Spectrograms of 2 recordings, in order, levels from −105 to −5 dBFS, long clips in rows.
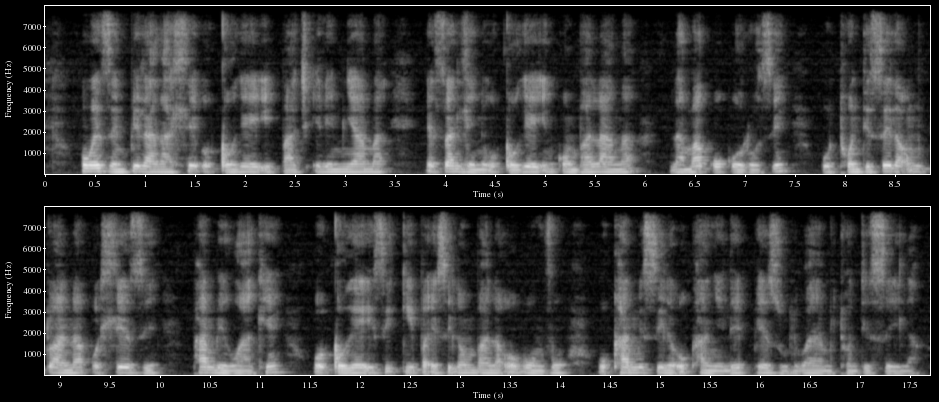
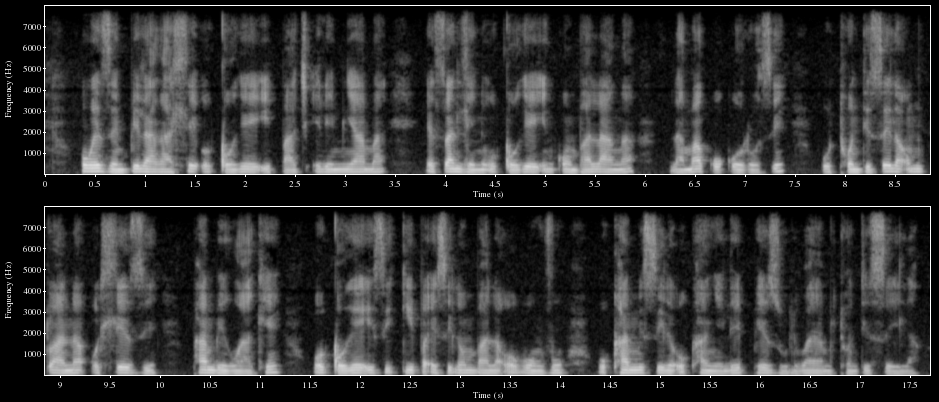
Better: second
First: room echo; dies away in 0.2 s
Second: none

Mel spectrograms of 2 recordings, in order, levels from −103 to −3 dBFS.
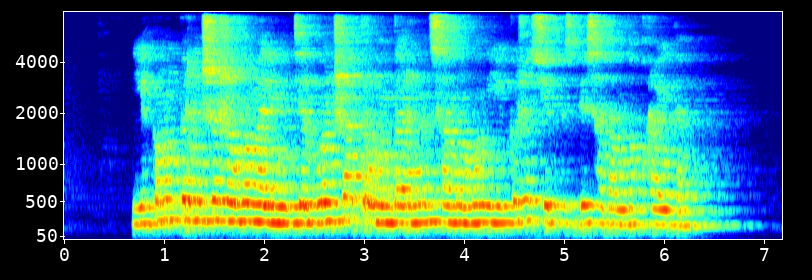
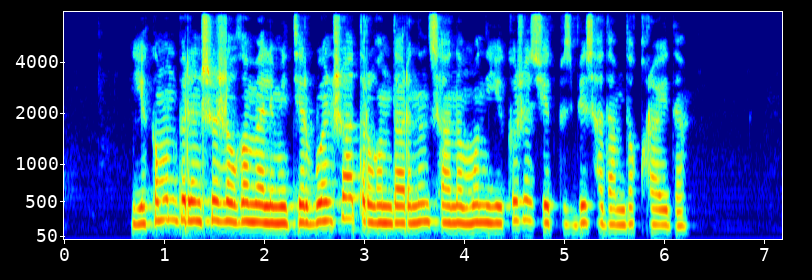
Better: second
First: room echo; dies away in 1.1 s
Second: none

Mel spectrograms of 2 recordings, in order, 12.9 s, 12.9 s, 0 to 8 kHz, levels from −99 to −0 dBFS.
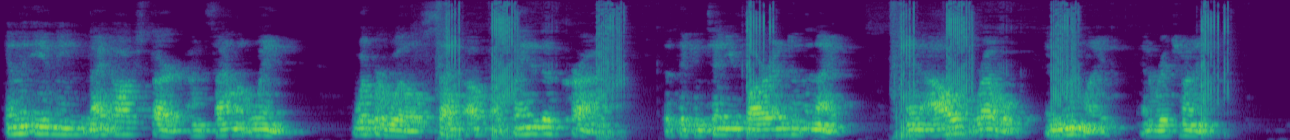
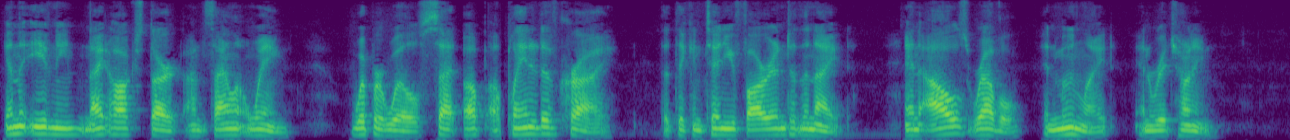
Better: second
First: noise reduction (classical method WPE with log-MMSE)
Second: none

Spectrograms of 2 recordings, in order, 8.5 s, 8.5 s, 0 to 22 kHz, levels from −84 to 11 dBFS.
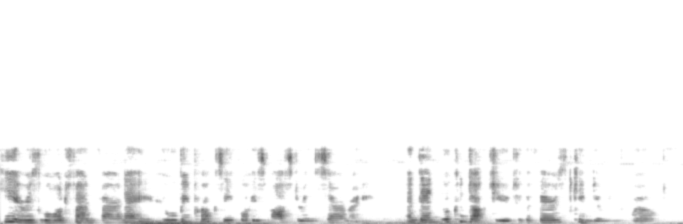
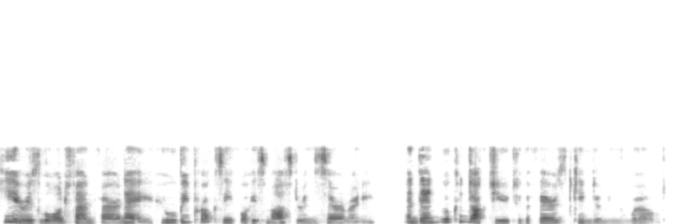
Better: second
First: noise reduction (classical method WPE with log-MMSE)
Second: none

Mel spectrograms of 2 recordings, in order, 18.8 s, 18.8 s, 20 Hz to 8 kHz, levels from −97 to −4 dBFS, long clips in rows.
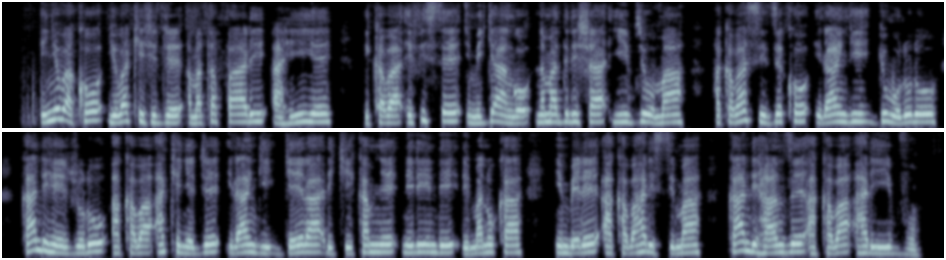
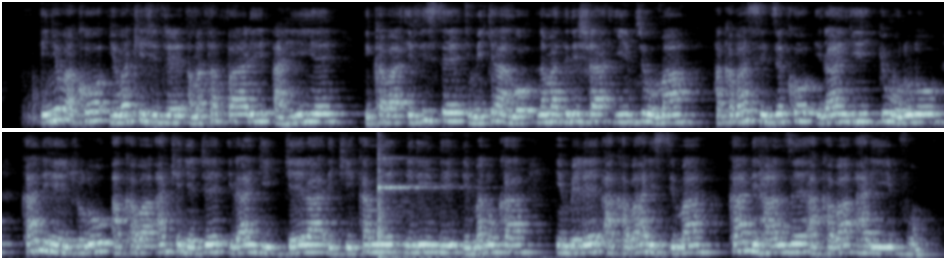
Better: first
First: none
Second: background sound (Piano); 13 dB below the speech // room echo; dies away in 0.6 s

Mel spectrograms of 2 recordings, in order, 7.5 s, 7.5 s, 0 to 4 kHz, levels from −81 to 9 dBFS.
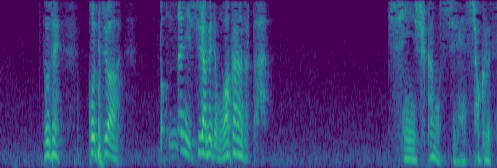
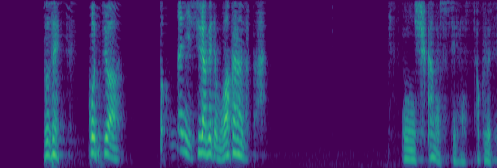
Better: first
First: none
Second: noise reduction (neural mask model DeepFilterNet 3)

